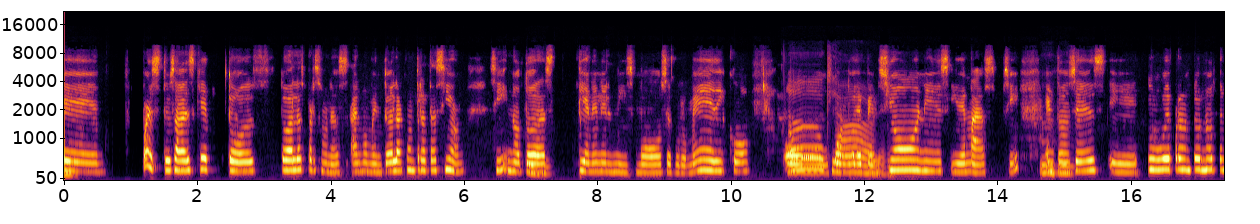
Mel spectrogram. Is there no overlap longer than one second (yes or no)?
no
